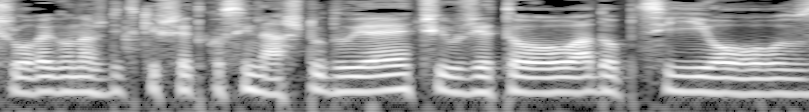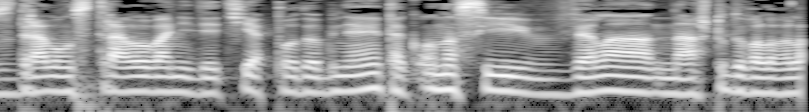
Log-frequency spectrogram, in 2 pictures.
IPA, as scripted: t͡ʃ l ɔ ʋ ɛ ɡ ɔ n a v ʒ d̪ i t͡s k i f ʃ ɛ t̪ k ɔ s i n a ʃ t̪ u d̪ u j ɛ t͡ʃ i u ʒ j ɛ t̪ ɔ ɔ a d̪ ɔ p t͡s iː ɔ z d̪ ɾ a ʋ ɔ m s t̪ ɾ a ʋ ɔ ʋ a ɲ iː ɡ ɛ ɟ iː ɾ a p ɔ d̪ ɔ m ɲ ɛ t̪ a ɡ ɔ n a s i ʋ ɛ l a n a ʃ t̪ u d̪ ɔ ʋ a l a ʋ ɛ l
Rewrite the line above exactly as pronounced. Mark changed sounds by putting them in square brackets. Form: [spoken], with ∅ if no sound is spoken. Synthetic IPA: t͡ʃ l ɔ ʋ ɛ ɡ ɔ n a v ʒ d̪ i t͡s k i f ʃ ɛ t̪ k ɔ s i n a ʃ t̪ u d̪ u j ɛ t͡ʃ i u ʒ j ɛ t̪ ɔ ɔ a d̪ ɔ p t͡s iː ɔ z d̪ ɾ a ʋ ɔ m s t̪ ɾ a ʋ ɔ ʋ a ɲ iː [ɟ] ɛ [c] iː [∅] a p ɔ d̪ ɔ [b] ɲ ɛ t̪ a ɡ ɔ n a s i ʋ ɛ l a n a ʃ t̪ u d̪ ɔ ʋ a l a ʋ ɛ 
